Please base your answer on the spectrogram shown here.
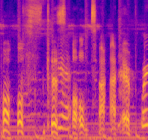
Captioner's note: laughs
